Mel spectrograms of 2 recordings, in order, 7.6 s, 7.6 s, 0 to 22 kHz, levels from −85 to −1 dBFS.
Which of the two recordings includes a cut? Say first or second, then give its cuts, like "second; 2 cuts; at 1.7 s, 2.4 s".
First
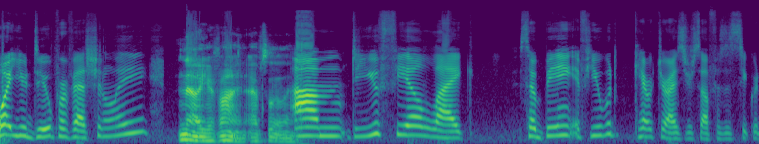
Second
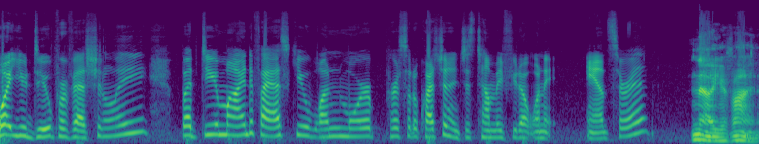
first; 1 cut; at 1.6 s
